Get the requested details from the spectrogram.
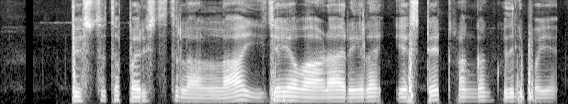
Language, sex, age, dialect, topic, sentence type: Telugu, male, 18-24, Southern, banking, statement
